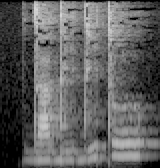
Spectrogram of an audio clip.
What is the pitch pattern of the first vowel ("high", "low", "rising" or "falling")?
low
